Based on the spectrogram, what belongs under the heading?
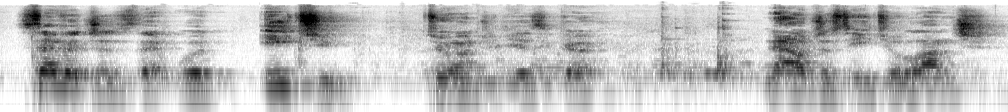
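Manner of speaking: ordinary delivery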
